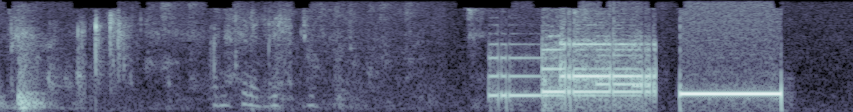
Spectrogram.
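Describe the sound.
Telephone line tones sound while a call is transferred. Faint clicks come first, then a buzzy stretch of chord-like tones, then one steady beep about a second long, then silence.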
